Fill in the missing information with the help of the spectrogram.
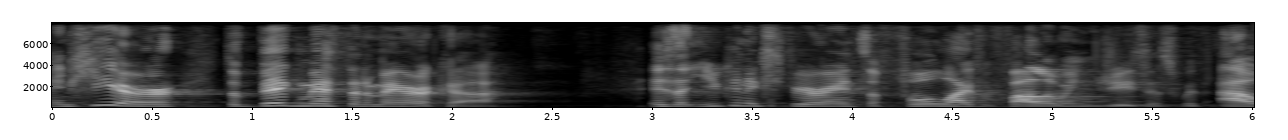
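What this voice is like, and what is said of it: Usual voice. Nothing is said of it.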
